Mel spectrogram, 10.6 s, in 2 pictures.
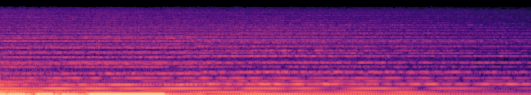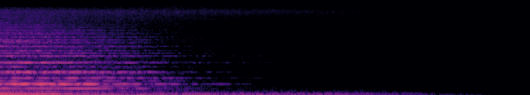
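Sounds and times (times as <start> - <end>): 
original score music: 0.0 - 6.8.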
